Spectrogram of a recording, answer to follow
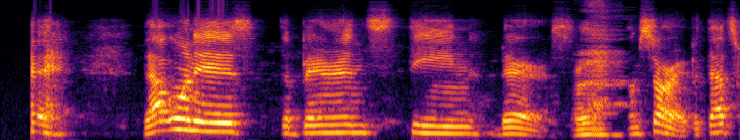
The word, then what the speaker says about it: Berenstain: all ears and it's definitely berenstein okay not baron stain that's ridiculous that's crazy oh god he's so sure of that it was just our all our parents didn't care enough about the proper pronunciation that they all just went most familiar they went like berenstain that sounds weird like they were like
